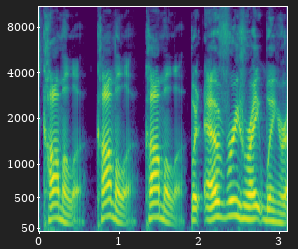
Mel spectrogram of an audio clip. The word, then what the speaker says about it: Kamala: Camala was uh the Sam can't even say her name right. It's not just reactionaries. She shoe head doesn't say her name right. Shuan head says Camala. Why can't no one say Kabala Harris's name right? Did a Mandela effect into a universe where her name is actually Kamala?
